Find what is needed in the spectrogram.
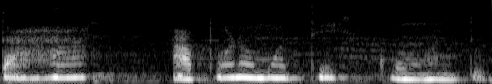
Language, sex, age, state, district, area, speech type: Odia, female, 18-30, Odisha, Balangir, urban, spontaneous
